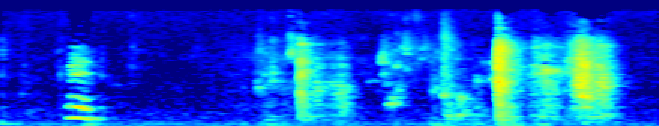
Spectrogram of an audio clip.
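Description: Bath water splashing and sloshing as a toddler's hands move through it, an irregular run of splashes in the last two seconds.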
